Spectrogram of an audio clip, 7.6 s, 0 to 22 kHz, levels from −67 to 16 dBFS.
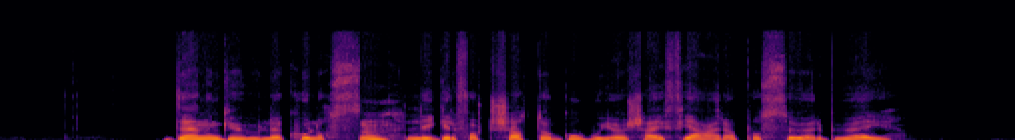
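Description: Throughout the recording, the converter's sample clock wanders by a few microseconds, so each sample is taken slightly early or late at random. This is sample clock jitter, and the timing error matters most where the speech waveform changes fastest, leaving an error about 35 dB below the signal. It sounds like a fine hiss or grit riding on the speech, strongest on loud passages and bright sibilants, and it disappears in the pauses.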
